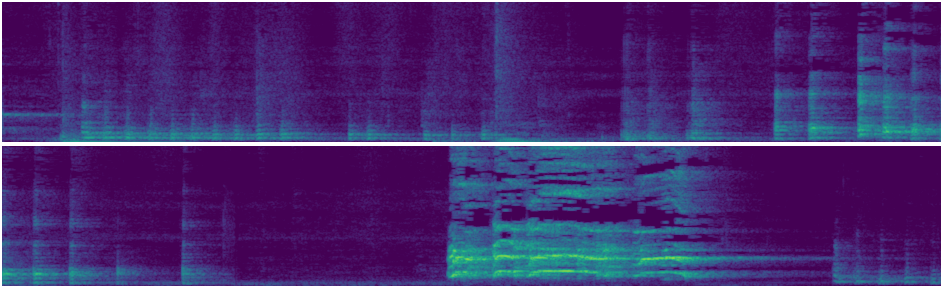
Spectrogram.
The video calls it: australorp rooster crowing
